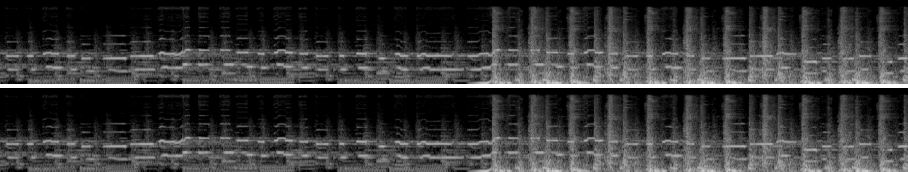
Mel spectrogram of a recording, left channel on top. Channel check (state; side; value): identical; both; correlation 1.00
